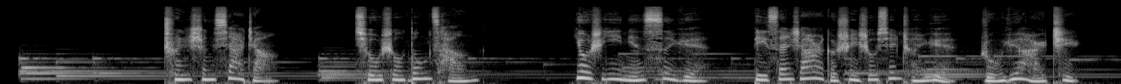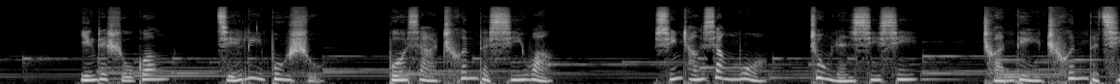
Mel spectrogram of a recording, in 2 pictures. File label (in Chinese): 女, 税务局宣传, 税收, 温婉 走心; 成熟知性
